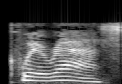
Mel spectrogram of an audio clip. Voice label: "cuirassed", english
